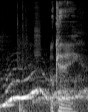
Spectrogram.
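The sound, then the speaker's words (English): A whale song played through a ship's whale song relay: a long, rising, moaning tone that swoops upward, then wavers into a lower, buzzy call. It is fairly loud, with no talking. “Whale song relay engaged.”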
